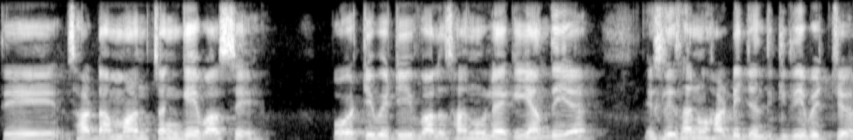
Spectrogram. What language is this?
Punjabi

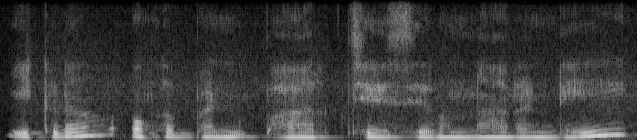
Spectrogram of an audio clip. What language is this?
Telugu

